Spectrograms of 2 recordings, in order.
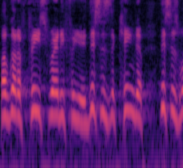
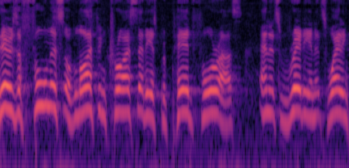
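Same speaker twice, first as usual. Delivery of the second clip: ordinary talk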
